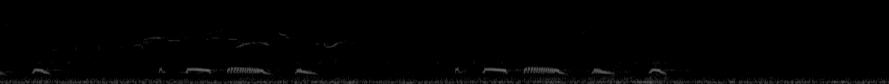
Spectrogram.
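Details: Decoy spotted dove kept for luring wild doves into traps, cooing in repeated phrases of short notes ending in a longer, slurred, falling croon, with chirping from other small birds above and a constant low background hum.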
